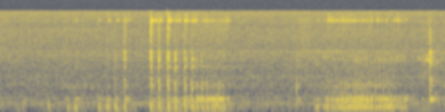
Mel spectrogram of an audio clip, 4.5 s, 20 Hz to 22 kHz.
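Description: A 1930s folding camera being handled and cleaned. About a second in comes a quick run of small, rapid clicks lasting about a second. Near the end there is a softer, steadier sound.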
